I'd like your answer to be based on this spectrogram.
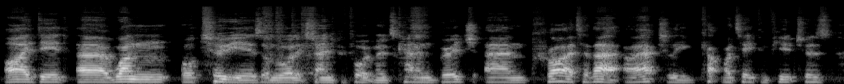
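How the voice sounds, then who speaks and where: A man's voice: on the low side, flat delivery, moderate pace, few pauses, poor audio. A middle-aged man with an Essex accent, chatting casually as an interview guest in a hesitant, matey way. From Essex, England. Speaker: guest, technical analyst. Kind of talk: casual reminiscing chat. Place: garden office shed. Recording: clear background noise, room ambience.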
